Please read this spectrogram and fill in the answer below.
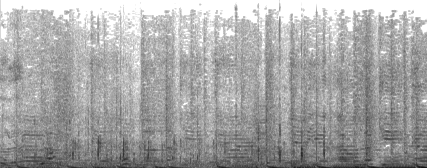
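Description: Electronic dance-pop music with a steady beat and deep, falling bass-drum hits.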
